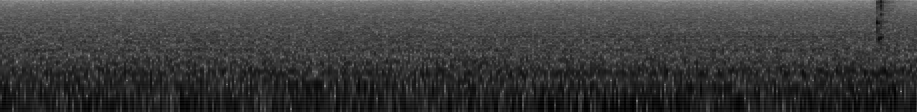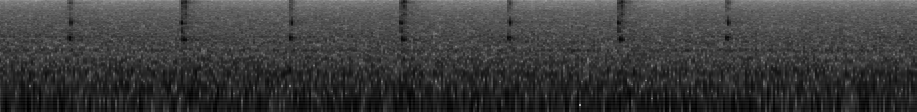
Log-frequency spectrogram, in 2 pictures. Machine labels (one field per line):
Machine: valve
